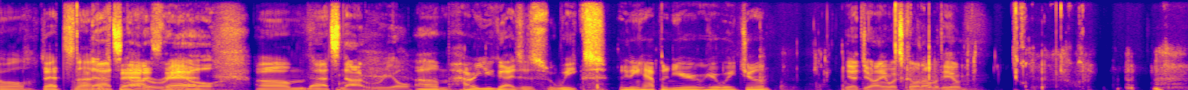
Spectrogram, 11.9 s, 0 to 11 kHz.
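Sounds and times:
speech: 0.1s - 10.6s, 11.2s - 11.8s
person chewing on a bracelet: 7.6s - 11.5s.

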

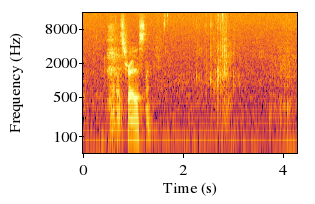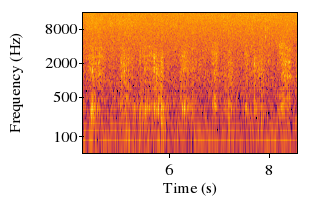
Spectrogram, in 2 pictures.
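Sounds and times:
speech: 0.8s - 1.6s
people chewing cookies near microphones: 1.4s - 8.5s.

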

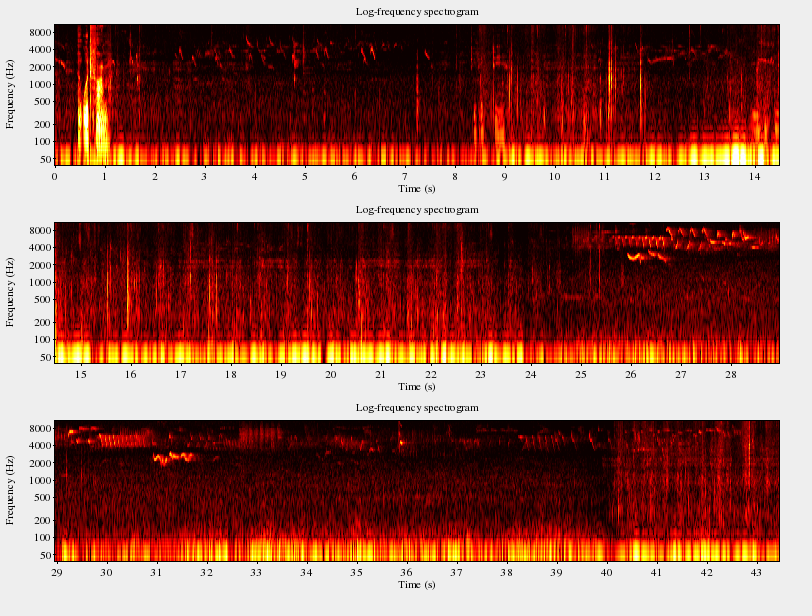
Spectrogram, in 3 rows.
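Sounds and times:
birds chirping faintly: 0.0s - 43.4s
speech: 0.4s - 1.2s
footsteps crunching through grass at a walking pace: 8.0s - 12.0s, 12.7s - 25.5s, 40.1s - 43.4s.

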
